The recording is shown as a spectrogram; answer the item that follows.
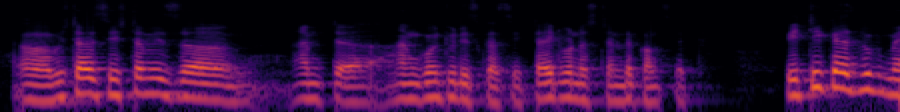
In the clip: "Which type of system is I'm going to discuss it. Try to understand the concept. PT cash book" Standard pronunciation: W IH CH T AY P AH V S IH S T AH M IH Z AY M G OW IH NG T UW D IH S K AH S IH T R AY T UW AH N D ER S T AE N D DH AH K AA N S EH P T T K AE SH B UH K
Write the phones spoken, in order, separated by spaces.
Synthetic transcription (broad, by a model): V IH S T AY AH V S IH S T AH M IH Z AY M G OW IH NG T UW D IH S K AH S IH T AY T UW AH N D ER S T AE N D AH K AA N S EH P T T K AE S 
